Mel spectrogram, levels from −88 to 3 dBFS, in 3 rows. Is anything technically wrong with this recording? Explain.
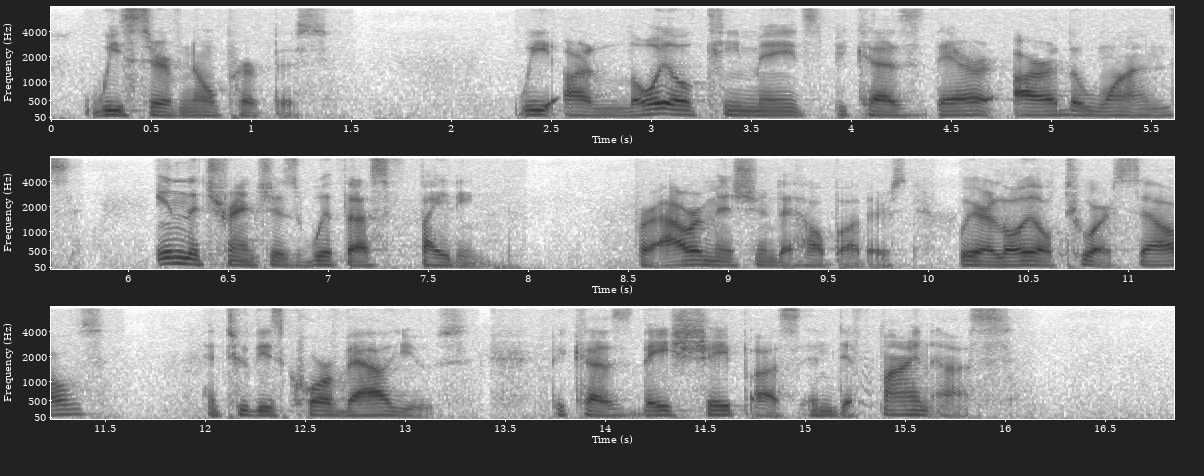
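Yes. Comfort noise in place of the background appears in seven pauses: 0.00–0.17 s, 1.52–2.33 s, 5.78–6.14 s, 8.00–8.54 s, 10.04–10.16 s, 11.60–11.99 s and 16.13–16.85 s. In each, the room's textured background turns into flat, featureless hiss, about 1 to 5 dB quieter. The likely cause is discontinuous transmission: the sender stops transmitting during silence, and the receiver fills the gap with synthetic noise roughly matched to the background.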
